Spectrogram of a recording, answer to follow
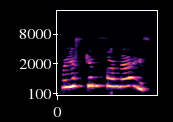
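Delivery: a hammed-up, high, gushing compliment; mock tipsy gushing. Drunk self gushing to Erica.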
